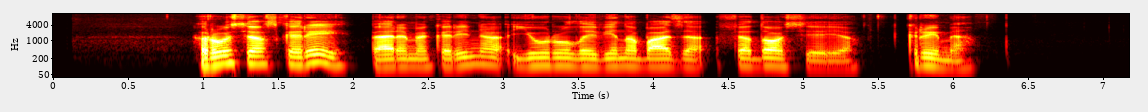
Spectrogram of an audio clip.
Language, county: Lithuanian, Vilnius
